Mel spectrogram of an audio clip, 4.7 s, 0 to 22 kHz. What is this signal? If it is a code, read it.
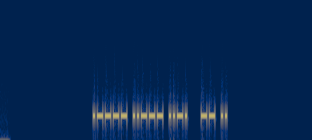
Morse code, heard as a keyed tone, about 40 wpm, 700 Hz. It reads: 12F MI
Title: Field Day Exchanges Encore - 40wpm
